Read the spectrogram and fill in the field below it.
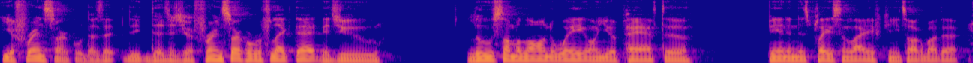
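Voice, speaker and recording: Here is a man with an ordinary speaking voice, pitched fairly low. He keeps a moderate pace and fairly even intonation. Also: quiet background. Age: 40s. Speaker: podcast host. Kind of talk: casual interview.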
